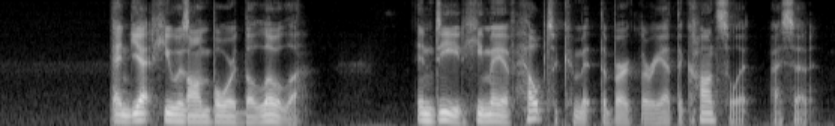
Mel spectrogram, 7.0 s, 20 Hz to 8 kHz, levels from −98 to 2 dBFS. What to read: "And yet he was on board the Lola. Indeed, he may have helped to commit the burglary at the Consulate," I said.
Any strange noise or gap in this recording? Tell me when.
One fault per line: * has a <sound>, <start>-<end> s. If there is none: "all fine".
all fine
